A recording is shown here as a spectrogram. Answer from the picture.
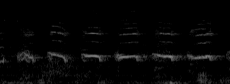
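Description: Young Bull Terrier puppies whimpering: a rapid string of short, high, squeaky whines, each falling slightly in pitch.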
